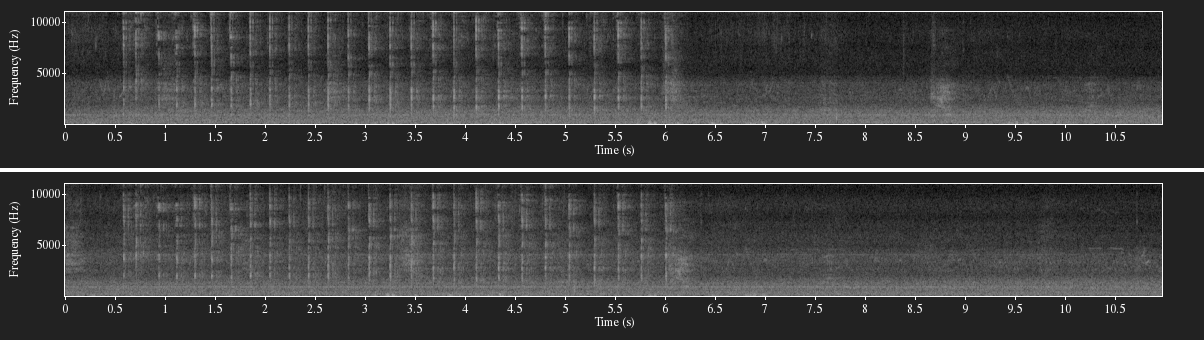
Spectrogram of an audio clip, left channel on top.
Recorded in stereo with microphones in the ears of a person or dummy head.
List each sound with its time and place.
0.6 s scissors: 15° left (ahead or behind), 1.7 m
